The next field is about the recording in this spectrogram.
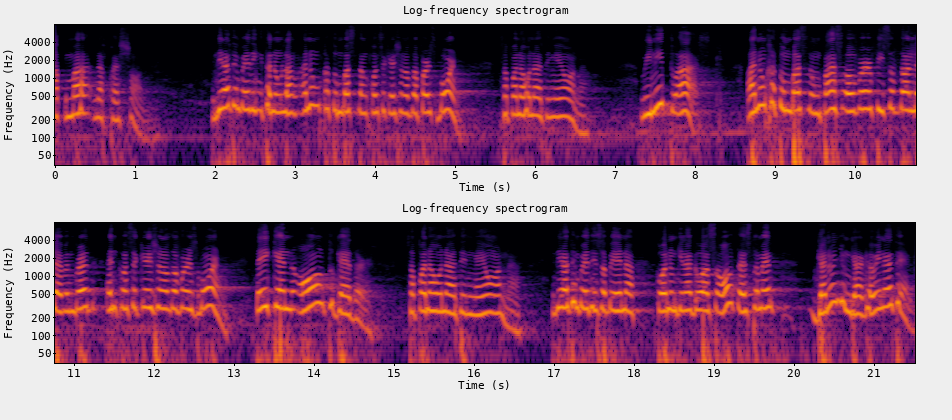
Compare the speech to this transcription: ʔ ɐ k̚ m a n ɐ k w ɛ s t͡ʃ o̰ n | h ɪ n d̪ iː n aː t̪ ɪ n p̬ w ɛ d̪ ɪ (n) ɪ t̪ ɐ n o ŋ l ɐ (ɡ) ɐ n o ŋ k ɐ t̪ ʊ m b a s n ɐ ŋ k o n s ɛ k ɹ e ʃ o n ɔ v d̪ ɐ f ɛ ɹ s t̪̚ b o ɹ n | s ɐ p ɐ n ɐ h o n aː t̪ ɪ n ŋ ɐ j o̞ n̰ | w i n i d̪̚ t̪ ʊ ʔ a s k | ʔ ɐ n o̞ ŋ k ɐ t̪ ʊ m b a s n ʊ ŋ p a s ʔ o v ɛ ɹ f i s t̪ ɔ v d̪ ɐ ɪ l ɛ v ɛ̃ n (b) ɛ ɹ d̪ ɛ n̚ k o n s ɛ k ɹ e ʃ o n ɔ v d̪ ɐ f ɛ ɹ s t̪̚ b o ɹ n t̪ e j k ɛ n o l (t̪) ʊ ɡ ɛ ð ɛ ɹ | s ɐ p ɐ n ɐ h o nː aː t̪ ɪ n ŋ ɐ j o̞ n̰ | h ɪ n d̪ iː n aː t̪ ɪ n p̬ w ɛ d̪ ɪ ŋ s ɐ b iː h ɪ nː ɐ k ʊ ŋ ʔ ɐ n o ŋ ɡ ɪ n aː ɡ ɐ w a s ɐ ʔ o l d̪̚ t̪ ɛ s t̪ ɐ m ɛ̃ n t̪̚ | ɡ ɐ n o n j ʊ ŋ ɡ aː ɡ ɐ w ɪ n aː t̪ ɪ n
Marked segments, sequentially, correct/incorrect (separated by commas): incorrect, incorrect, correct, correct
